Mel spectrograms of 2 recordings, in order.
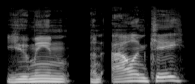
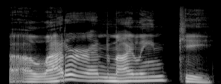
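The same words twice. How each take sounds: First: "Allen" with a short flat a, al-len; correct Allen key. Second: "Eileen" said like the name, eye-leen; "Eileen key" with a long eye-leen; mispronounced Allen key. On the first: Uva correcting the lanky one: "Allen" as al-len. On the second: Lanky one asks Uva for tools: "Eileen key" as eye-leen. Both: A narrator's reading.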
